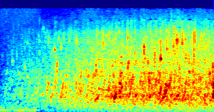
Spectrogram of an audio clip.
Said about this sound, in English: This is a fish shop. Tanks full of various fish and shrimps waiting to go to their forever homes.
